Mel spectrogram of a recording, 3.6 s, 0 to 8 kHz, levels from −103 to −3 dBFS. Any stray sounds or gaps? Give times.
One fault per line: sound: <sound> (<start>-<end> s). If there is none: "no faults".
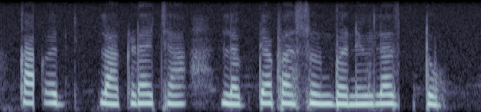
sound: dropout (3.0-3.1 s)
